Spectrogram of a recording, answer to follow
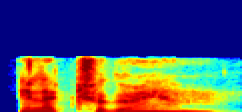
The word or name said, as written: electrogram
